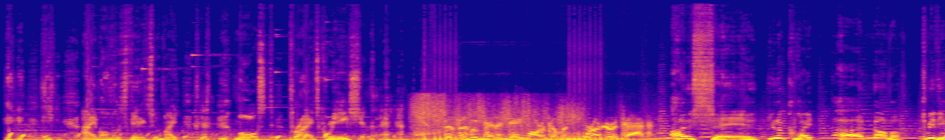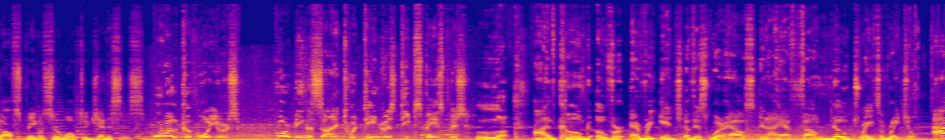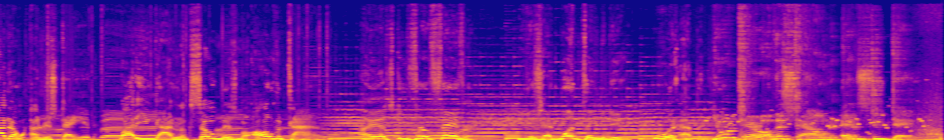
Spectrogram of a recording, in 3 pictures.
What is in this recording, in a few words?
Character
